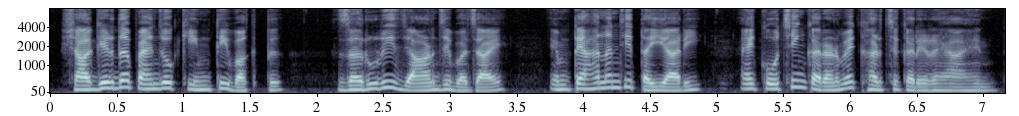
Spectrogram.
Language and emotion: Sindhi, neutral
